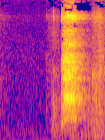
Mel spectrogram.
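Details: French Bulldog indoors, hesitant and scared to come down two-step sofa stairs, lets out one short sharp bark with clear tonal overtones that fades quickly, followed by a person coaxing it in Korean.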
